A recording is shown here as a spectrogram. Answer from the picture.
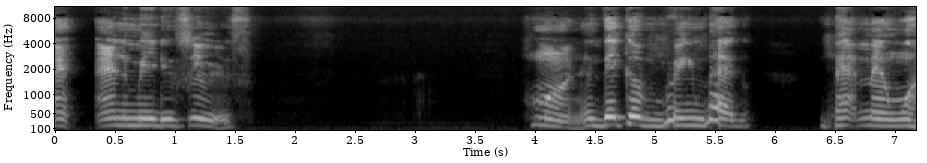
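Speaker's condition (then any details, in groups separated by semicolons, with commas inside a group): Cerebral palsy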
